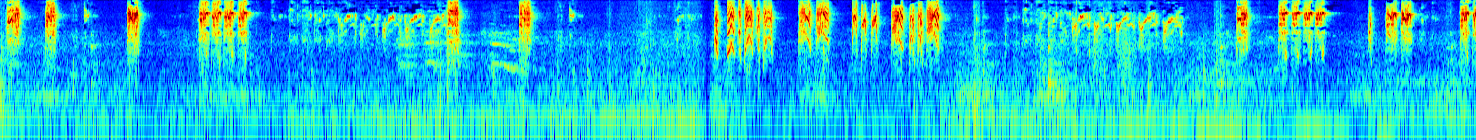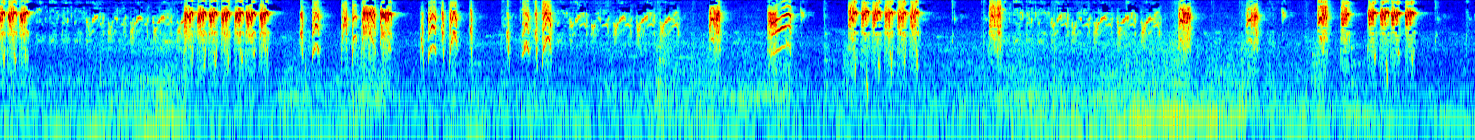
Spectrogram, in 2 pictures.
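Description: Male sunbird (sogon) singing: bursts of fast, high-pitched chirping trills, repeated every second or so with short gaps between them.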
